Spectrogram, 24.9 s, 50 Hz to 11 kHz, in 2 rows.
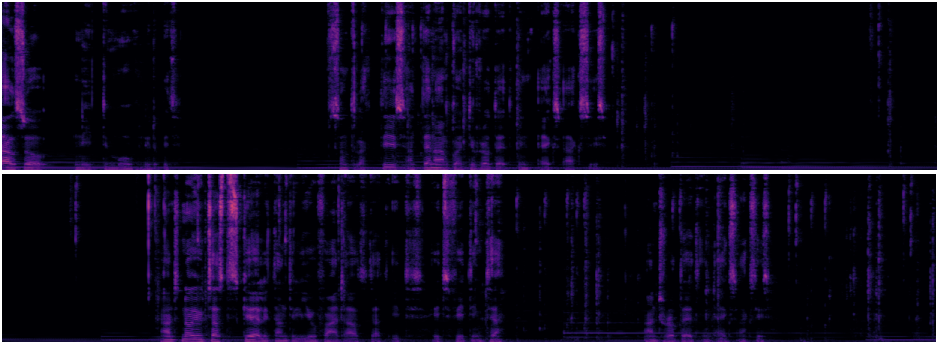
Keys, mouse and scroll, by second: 4.5-7.9 middle drag, 5.9 r, 8.5 Tab, 8.5-11.5 middle drag, 9.6 Tab, 10.2 s, 11.8 Tab, 12.2 s, 14.4-18.9 drag, 15.3 s, 18.9-21.6 middle drag, 20.3 Tab, 21.6 r, 23.7 r, 24.8 Tab.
